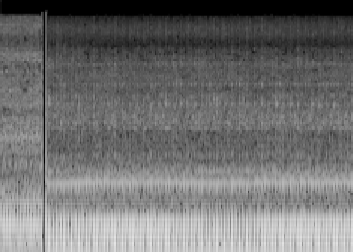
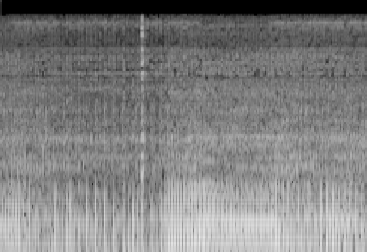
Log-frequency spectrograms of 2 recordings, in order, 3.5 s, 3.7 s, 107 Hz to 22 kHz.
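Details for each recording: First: 2002 Mercury 9.9 hp four-stroke Sailpower outboard, carb cleaned and idle and mixture readjusted; it normally idles fine but dies when throttled from idle: steady, even idle with a smooth low beat, no misses or surging. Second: 2002 Mercury 9.9 hp four-stroke Sailpower outboard, carburetor repeatedly fouled by sediment; after cleaning and adjusting idle and mixture screws, idle surges and sags unevenly, pitch wandering every second or two; owner still adjusting mixture.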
